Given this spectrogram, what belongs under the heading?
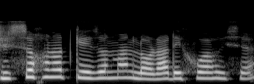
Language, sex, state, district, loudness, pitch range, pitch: Assamese, female, Assam, Kamrup Metropolitan, -17 LUFS, 270-310 Hz, 280 Hz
